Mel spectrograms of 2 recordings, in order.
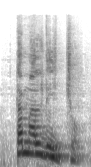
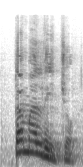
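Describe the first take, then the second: No difference in how they are said.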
